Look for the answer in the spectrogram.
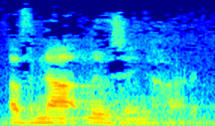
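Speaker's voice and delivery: ordinary delivery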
